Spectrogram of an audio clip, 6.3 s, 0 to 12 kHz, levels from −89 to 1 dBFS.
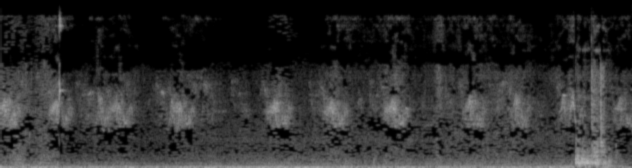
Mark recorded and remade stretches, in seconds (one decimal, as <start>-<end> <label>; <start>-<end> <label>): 0.0-0.5 recorded; 0.5-2.2 remade; 2.2-3.1 recorded; 3.1-6.3 remade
